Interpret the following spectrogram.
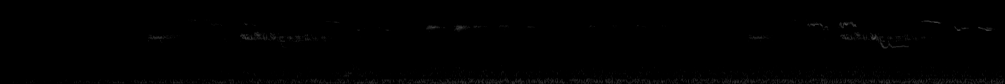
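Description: Very faint ambient soundscape of scattered short, high bird chirps over a low steady hum.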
